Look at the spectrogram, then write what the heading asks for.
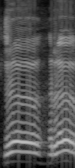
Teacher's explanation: र वर्णाचा उच्चार करताना कंपन होते म्हणून त्याला कंपन वर्ण म्हणतात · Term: कंपित वर्ण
